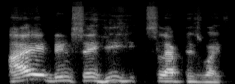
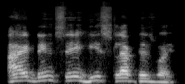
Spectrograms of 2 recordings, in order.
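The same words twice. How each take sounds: First: The stress falls on the word I. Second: The stress falls on the word didn't. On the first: Someone else said it. "I didn't say. Someone else said" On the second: The speaker flatly denies having said it. "Where you are stressing on the didn't"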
